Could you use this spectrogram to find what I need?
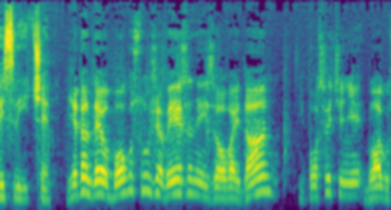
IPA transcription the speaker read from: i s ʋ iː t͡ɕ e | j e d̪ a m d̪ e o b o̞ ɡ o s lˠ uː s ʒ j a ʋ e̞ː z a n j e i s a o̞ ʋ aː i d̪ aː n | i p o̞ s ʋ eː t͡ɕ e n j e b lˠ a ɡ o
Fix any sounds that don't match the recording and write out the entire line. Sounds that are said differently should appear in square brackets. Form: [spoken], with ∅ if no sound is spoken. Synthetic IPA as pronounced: i s ʋ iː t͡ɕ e | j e d̪ a [n] d̪ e o b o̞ ɡ o s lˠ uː [∅] ʒ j a ʋ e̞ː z a n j e i [z] a o̞ ʋ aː [j] d̪ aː n | i p o̞ s ʋ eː t͡ɕ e n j e b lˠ a ɡ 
